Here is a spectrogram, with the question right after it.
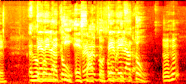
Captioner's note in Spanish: Hablan al unísono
